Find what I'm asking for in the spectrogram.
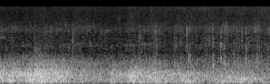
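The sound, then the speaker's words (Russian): Rain pouring down during a rural downpour with rolling thunder; a loud, deep rumble swells twice over the continuous hiss of heavy rain, with no voices. “пришлось спрятаться от дождя, забираться под крышу.”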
